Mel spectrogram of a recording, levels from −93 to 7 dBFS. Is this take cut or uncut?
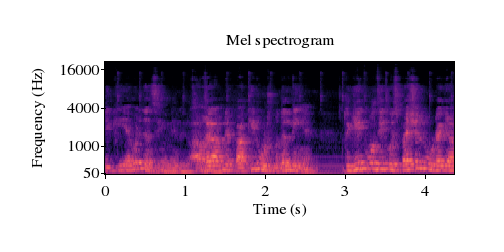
cut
